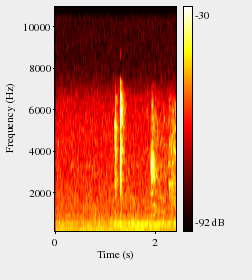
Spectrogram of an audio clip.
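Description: Near silence with a faint steady hum; about a second in come two faint computer mouse clicks close together, and another near the end.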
